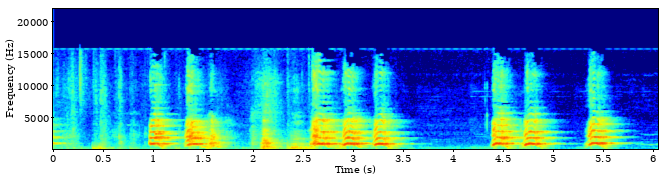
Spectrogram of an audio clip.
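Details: Italian Greyhound Shimmer, a female, snarls at her companion dog Sparkle while dressed in clothes she dislikes; rapid clusters of harsh, buzzy bark-growls run in quick runs of two to four, then pause.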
